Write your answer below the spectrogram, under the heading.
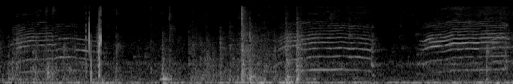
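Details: Male domestic cat kept as a pet, screaming instead of meowing: drawn-out, harmonic, calf-like wails repeating every second or two, some rising then falling, with light background music and thumps.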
